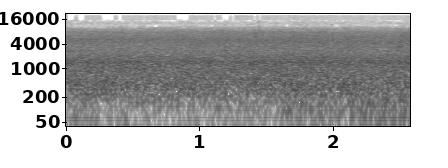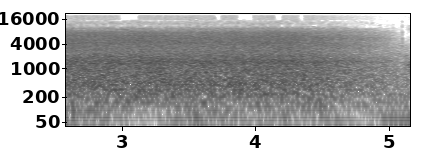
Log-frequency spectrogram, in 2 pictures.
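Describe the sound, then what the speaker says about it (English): River water rushes and flows steadily at close range, a dense, even wash of noise with no voices that eases off slightly at the very end. "The peaceful smells and sounds of the river just find their way into your soul somehow."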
